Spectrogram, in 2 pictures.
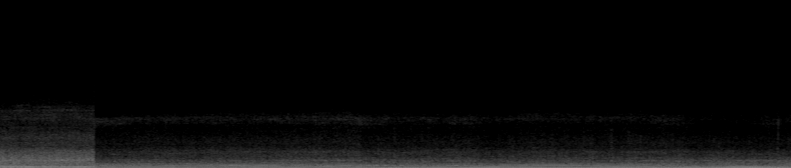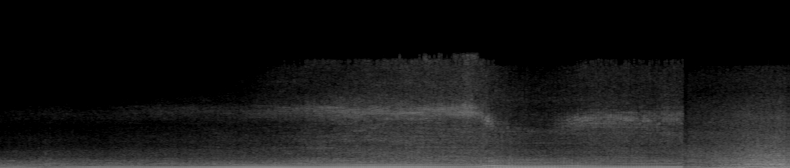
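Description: A tank engine rumbles and clanks nearby.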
